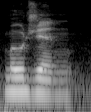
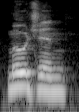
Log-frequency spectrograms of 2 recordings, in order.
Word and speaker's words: Mugen: And Mugen as well. Because in the next post, there's more of a reveal. Mugen meaning infinity. Or Mugen. – It's a hard G, not a soft G.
